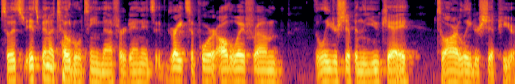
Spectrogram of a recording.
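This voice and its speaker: A man with a Southern US accent at a fairly quick pace, on a very clean recording with a silent background. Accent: Southern US, heard as Texan. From US South, Kentucky. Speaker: school athletics director. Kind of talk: interview.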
